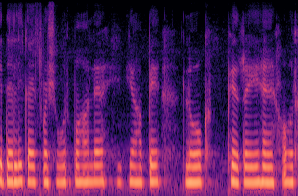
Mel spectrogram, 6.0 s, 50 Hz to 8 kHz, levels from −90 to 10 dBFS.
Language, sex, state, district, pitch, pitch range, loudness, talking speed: Hindi, female, Delhi, New Delhi, 195 Hz, 190-200 Hz, -15 LUFS, 140 wpm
